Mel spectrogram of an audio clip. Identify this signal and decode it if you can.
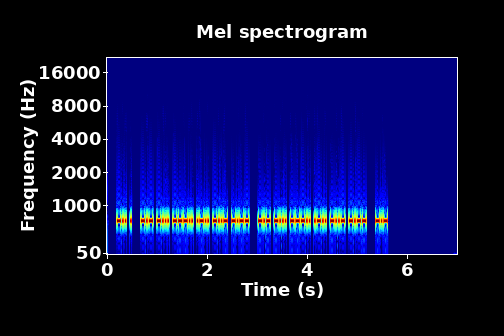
Morse code, heard as a keyed tone, about 46 wpm, 700 Hz. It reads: DE KB8LXY KB8LXY K
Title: Speed-Racing Common QSO Phrases Encore - 45wpm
